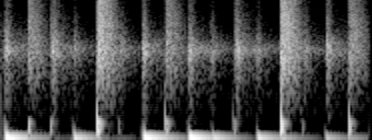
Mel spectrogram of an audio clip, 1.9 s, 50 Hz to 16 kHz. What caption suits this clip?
Rhythm king 1
Maestro Rhythm King analog drum machine loop 1 - 16-bit, Mono, 44.100 kHz
analog, drum, drums, king, machine, maestro, rhythm, vintage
